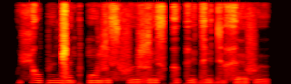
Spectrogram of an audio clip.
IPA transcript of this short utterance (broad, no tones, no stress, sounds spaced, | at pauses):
ç o p y ŋ͡ǁ ɛ̃ k p õ ɮ i s f ø ɮ e s k ə k e d e d y x ɛ f ø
